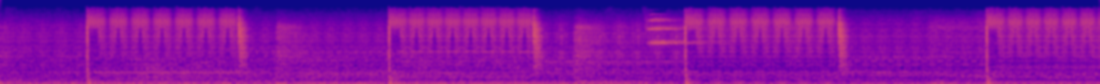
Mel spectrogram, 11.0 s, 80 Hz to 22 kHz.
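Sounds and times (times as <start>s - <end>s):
low rumbling drone: 0.0s - 11.0s.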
